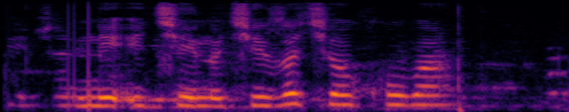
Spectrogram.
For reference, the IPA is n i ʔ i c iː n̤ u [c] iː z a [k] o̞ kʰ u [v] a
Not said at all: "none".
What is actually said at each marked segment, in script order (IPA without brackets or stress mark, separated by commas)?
c, c, β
